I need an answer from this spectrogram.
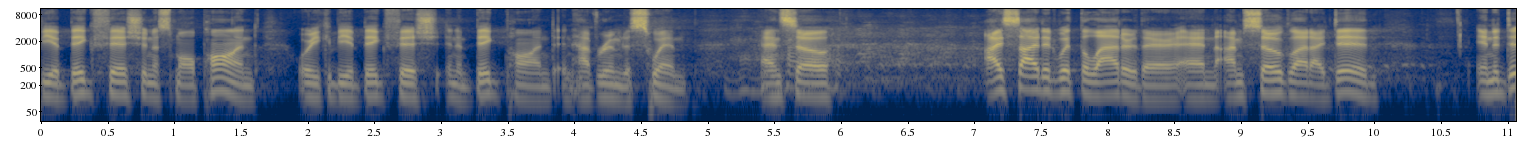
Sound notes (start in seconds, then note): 5.1 audience laughing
